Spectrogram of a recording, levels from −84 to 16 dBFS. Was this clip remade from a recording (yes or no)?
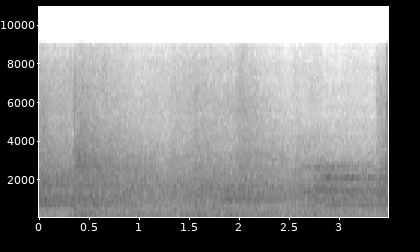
yes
